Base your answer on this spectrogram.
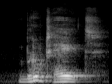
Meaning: hell-hot, sweltering (very hot, and often also humid)
- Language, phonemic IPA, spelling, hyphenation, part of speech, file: Dutch, /blutˈɦeːt/, bloedheet, bloed‧heet, adjective, Nl-bloedheet.ogg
